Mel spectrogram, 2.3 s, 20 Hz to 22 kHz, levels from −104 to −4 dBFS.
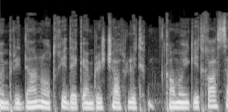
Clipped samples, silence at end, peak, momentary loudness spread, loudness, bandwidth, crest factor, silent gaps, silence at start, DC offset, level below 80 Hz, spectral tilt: under 0.1%; 0 s; -8 dBFS; 4 LU; -18 LUFS; 13 kHz; 10 dB; none; 0 s; under 0.1%; -46 dBFS; -6.5 dB/octave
